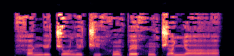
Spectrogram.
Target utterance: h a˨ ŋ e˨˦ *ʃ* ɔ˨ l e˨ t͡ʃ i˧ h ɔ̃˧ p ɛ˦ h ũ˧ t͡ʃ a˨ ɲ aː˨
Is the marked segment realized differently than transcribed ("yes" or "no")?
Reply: yes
